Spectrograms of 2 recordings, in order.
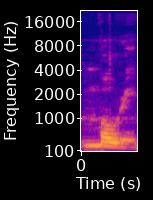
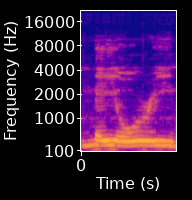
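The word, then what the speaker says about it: Māori: Yes, by the way, it's pronounced Maori, not Maori, Maori.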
